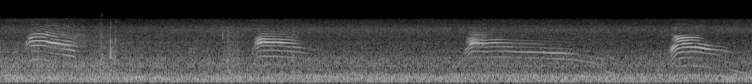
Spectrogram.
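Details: Stray cat meowing, recorded in Japan: four short meows about two seconds apart, each a clear harmonic tone that falls in pitch, over a steady low background hum.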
